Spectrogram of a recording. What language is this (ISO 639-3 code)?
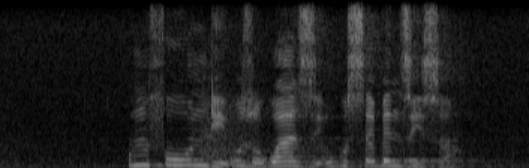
zul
